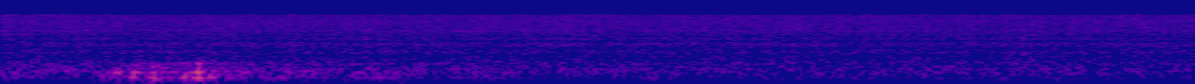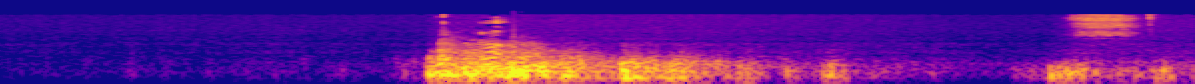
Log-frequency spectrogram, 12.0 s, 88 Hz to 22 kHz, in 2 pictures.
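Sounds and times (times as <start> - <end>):
low heavy thunder rumbling with a loud crack: 8.0 - 11.9.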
